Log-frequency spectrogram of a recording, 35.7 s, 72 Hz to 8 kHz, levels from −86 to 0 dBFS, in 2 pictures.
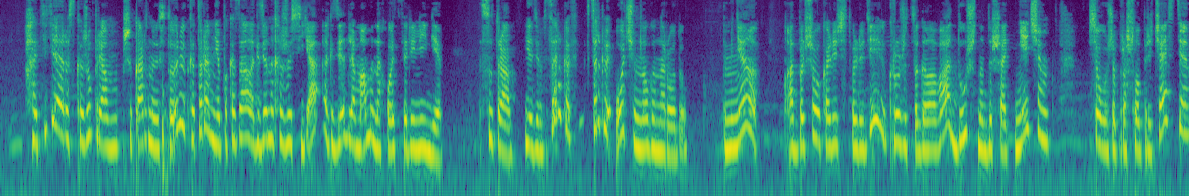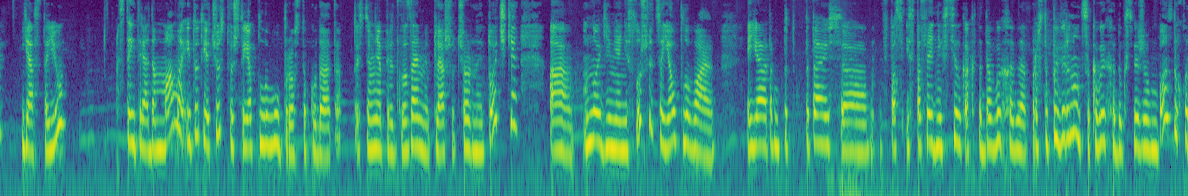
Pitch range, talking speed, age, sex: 225-285 Hz, 150 wpm, 20-39, female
